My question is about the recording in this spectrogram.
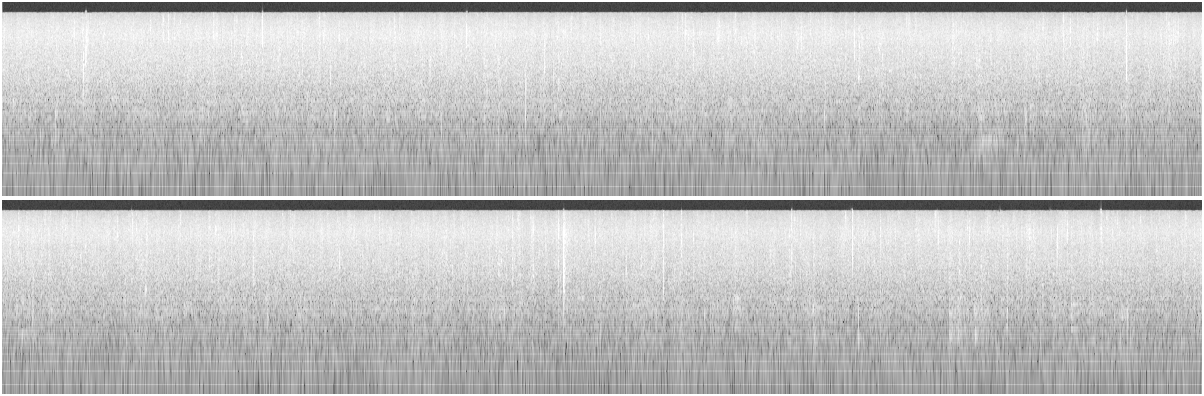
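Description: Steady rain falling on a roof, an even hiss with scattered sharper drop taps, the loudest about halfway through and again about two-thirds of the way in.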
